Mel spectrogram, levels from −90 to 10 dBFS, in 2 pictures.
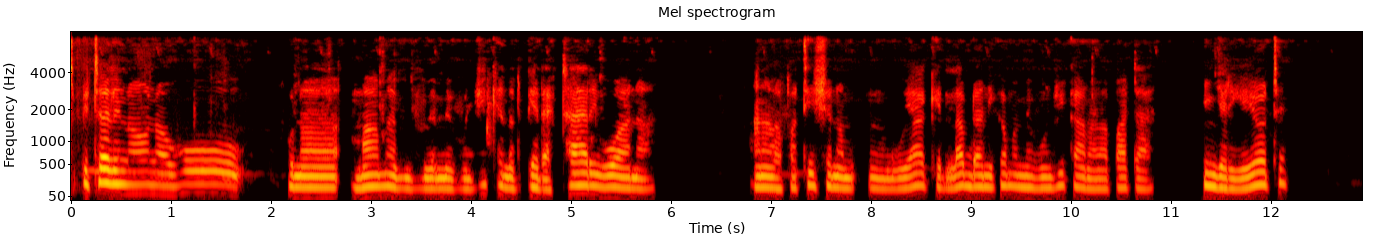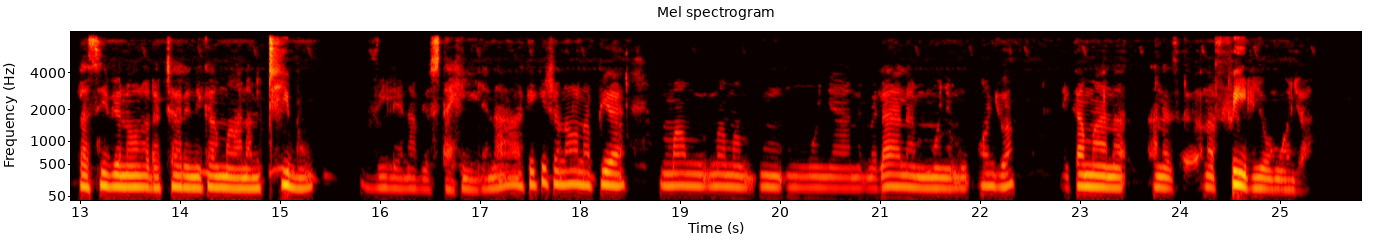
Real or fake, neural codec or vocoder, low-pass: real; none; 7.2 kHz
